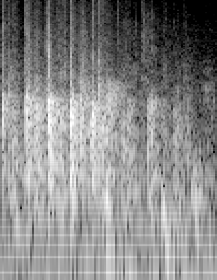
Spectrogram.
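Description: Audience applauding, the clapping dense at first and thinning out near the end.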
